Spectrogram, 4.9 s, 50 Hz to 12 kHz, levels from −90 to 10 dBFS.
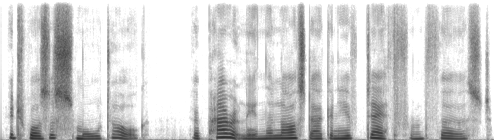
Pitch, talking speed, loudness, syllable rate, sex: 230 Hz, 170 wpm, -17 LUFS, 4.4 syllables/s, female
